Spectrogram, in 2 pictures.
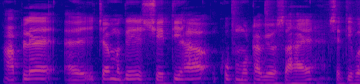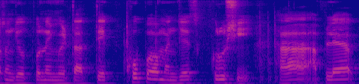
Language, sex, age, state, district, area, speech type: Marathi, male, 45-60, Maharashtra, Yavatmal, urban, spontaneous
